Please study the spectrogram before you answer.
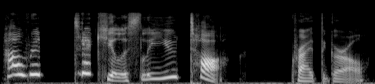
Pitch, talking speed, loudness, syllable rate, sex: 275 Hz, 110 wpm, -18 LUFS, 3.4 syllables/s, female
